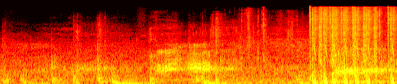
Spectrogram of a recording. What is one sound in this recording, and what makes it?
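A zombie groans nearby.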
